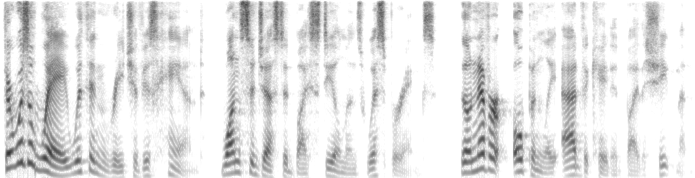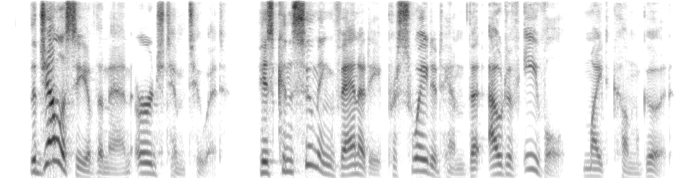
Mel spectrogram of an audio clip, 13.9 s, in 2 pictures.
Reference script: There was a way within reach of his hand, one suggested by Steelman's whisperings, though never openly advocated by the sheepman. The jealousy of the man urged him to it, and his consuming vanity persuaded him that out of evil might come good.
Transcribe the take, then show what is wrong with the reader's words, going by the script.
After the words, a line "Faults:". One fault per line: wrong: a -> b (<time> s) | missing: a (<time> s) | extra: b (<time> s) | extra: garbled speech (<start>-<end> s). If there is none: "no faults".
There was a way within reach of his hand, one suggested by Steelman's whisperings, though never openly advocated by the sheepman. The jealousy of the man urged him to it, his consuming vanity persuaded him that out of evil might come good.
Faults:
missing: and (9.2 s)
